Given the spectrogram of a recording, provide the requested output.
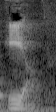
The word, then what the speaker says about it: Oia: So there's a place in Santorini, it's called Ia, right? It's spelled OIA, right?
